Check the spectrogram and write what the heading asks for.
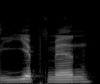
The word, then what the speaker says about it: Ip Man: you say that again is it Yip Man or it Minh hold on I haven't seen those movies Cantonese it is Yip Man Ip Man was probably results of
